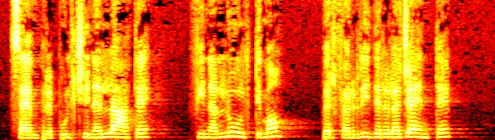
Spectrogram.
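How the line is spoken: Exclamation. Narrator (Italian): esclamò

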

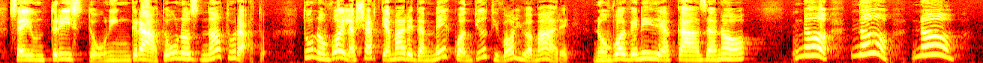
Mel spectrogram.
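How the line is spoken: Shouted while backing away. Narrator (Italian): gridò Smike retrocedendo

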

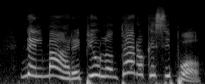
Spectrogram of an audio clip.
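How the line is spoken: Wild excited yell. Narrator (Italian): urlò il grifone saltando come un matto

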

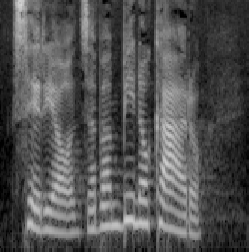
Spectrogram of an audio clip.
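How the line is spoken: Choked exclamation. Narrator (Italian): ella esclamò, soffocando

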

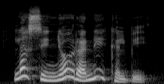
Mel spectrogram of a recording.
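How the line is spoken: Exclaiming. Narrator (Italian): esclamò il baronetto Malberry Hawk

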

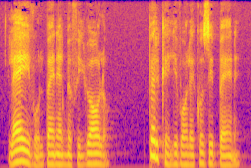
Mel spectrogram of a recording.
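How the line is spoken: Sad, affectionate voice. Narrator (Italian): gli disse con voce triste e affettuosa

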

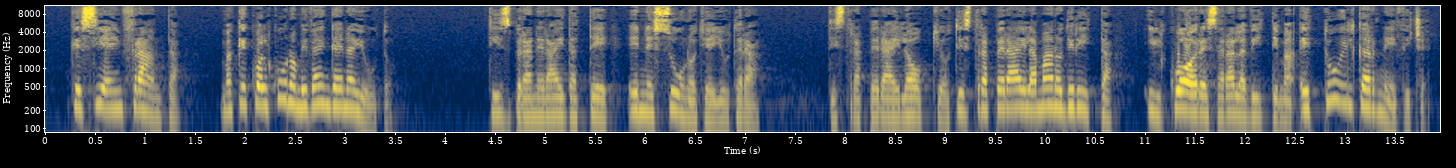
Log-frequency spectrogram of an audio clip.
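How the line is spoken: Exclaimed. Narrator (Italian): esclamai

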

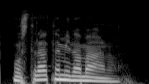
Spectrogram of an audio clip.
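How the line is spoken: Trembling, sighing. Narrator (Italian): disse tremando e sospirando

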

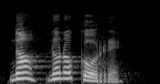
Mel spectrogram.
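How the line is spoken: Shouted again quickly. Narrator (Italian): gridò subito di nuovo

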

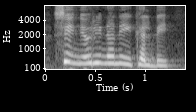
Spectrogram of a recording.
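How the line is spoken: Shouted. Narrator (Italian): gridò a quel rumore Madama Mantalini

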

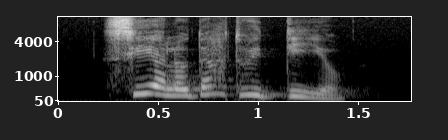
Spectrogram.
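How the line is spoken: Woman exclaiming. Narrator (Italian): esclamò la signora Shelby

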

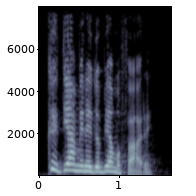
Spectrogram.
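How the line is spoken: Exclaimed. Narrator (Italian): esclamò Harris

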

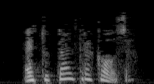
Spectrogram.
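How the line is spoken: Murmured. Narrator (Italian): mormorò

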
